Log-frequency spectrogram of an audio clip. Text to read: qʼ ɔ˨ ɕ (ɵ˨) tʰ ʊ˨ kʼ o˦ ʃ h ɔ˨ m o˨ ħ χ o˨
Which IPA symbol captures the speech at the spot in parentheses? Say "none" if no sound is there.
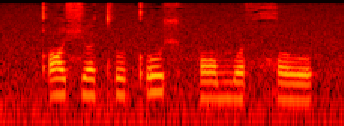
œ˨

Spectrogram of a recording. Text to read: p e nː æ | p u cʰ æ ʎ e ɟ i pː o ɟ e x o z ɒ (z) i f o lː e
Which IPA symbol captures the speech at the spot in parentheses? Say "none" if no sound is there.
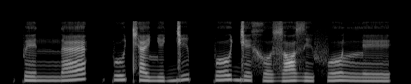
z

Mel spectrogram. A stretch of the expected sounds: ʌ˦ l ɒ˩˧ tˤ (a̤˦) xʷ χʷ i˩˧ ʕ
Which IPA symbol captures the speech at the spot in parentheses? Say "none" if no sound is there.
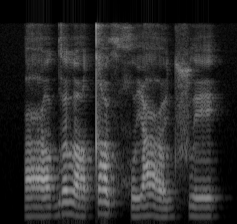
a˦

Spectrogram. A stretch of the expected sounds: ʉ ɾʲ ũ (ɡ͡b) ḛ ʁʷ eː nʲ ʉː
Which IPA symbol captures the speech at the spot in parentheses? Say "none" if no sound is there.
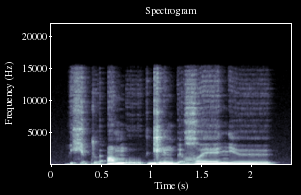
ɡ͡b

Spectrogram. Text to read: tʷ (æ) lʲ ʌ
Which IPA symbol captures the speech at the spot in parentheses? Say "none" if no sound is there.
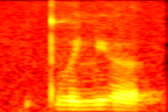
ə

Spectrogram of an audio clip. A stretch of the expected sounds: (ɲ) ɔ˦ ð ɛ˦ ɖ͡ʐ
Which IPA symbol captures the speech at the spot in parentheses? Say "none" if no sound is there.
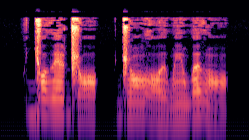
ɟ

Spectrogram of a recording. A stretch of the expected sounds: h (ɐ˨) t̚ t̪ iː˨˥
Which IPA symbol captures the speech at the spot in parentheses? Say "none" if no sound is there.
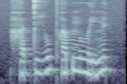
ɐ˨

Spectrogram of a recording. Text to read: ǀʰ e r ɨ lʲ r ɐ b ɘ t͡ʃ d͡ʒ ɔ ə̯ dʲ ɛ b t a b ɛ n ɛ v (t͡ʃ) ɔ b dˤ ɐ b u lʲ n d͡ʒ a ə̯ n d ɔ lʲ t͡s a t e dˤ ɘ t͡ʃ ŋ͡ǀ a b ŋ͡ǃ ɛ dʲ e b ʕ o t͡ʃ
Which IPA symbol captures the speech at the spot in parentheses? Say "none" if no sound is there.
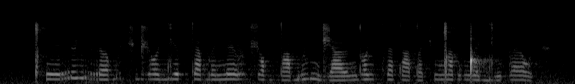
t͡ʃ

